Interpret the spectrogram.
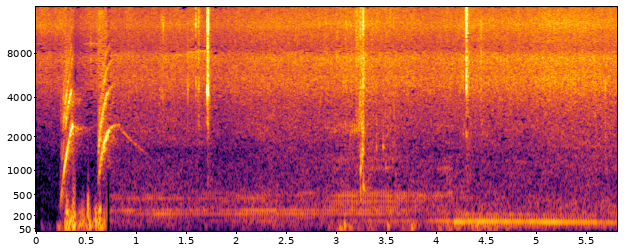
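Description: A small engine drones steadily, growing a little louder about four seconds in. A brief sliding, pitched sound comes at the very start, with a few faint clicks.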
